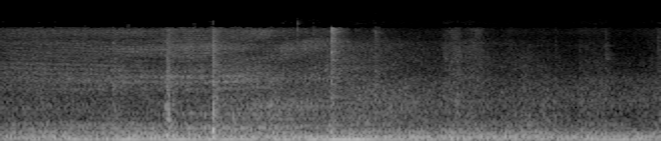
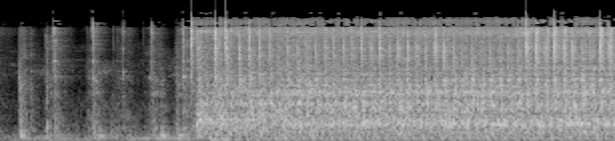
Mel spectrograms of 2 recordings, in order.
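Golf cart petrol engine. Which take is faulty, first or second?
second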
